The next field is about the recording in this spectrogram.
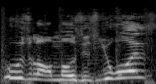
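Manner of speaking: loud, very high put-on New York accent. Quoting a line to Moses from the Ten Commandments movie, imitating a New York accent.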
